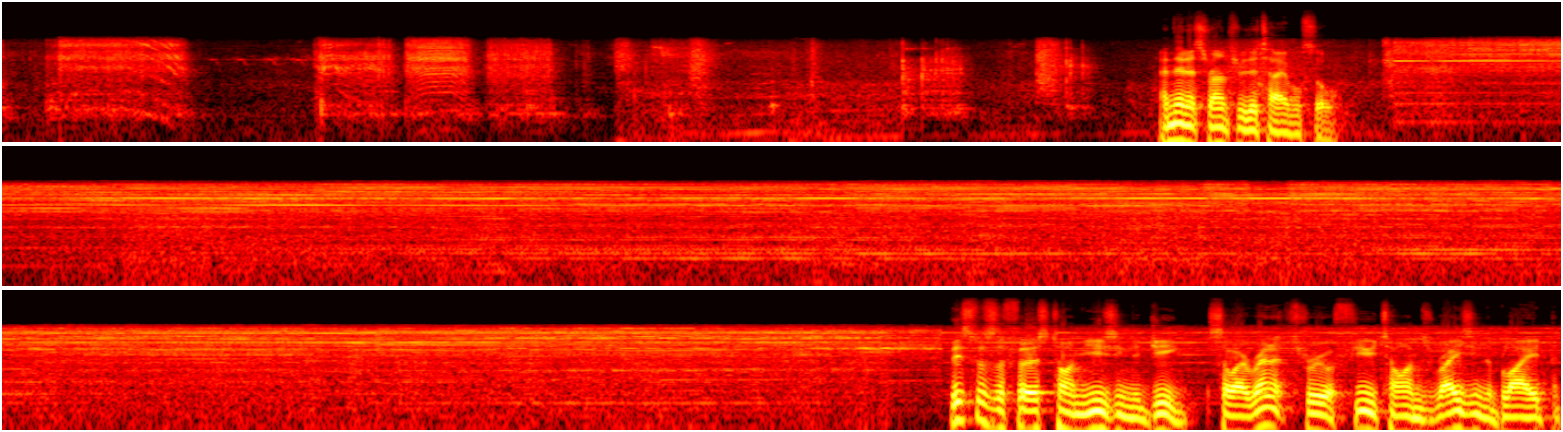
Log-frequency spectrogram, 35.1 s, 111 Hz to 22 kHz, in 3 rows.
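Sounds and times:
table saw cutting wood: 10.4 - 35.0.

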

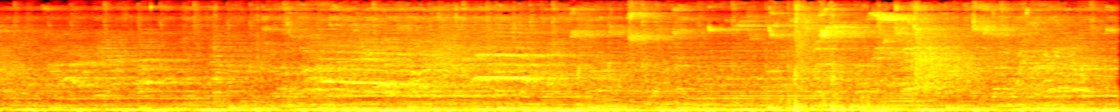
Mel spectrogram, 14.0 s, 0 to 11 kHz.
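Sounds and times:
sneaker squeaks on floor: 3.2 - 3.9, 7.1 - 13.2, 13.8 - 14.0
volleyball hit and bouncing: 9.8 - 10.8, 11.4 - 11.9.

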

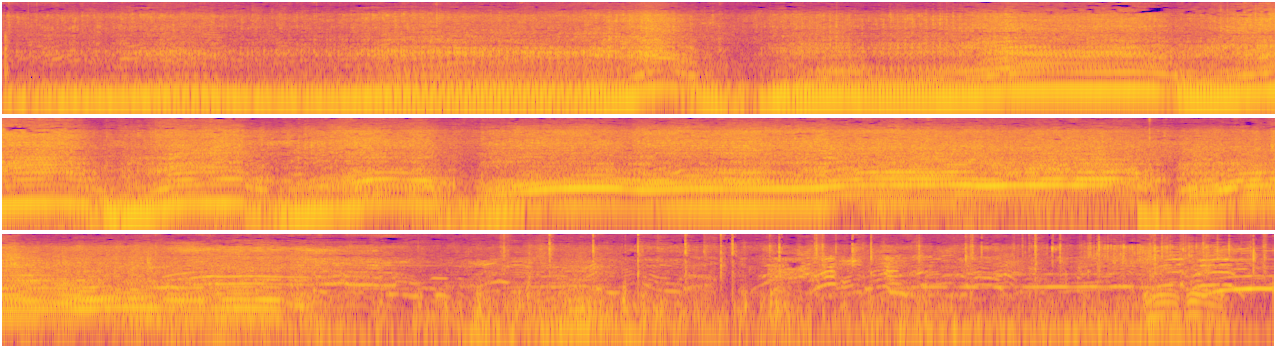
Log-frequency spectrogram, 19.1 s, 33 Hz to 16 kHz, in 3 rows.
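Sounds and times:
buggy engine revving hard: 0.0 - 14.6.

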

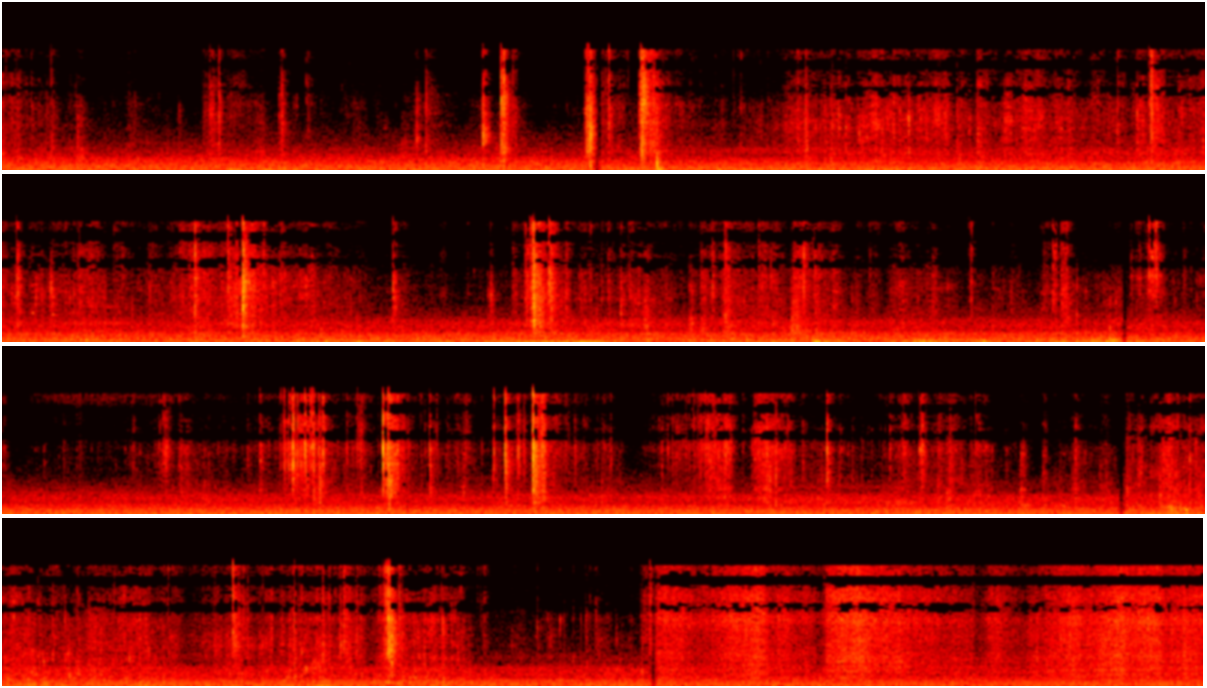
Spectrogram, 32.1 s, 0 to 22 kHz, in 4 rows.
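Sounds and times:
water trickling in a channel: 22.4 - 28.4.

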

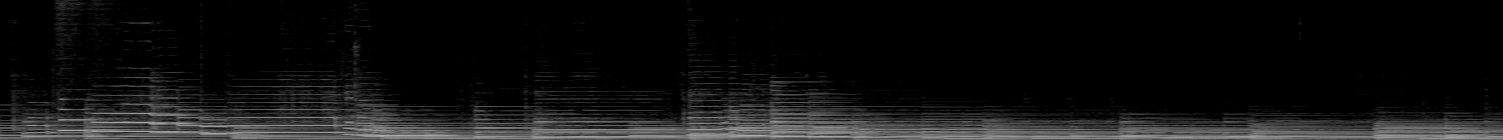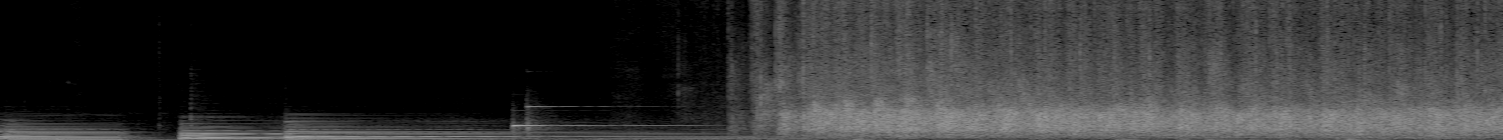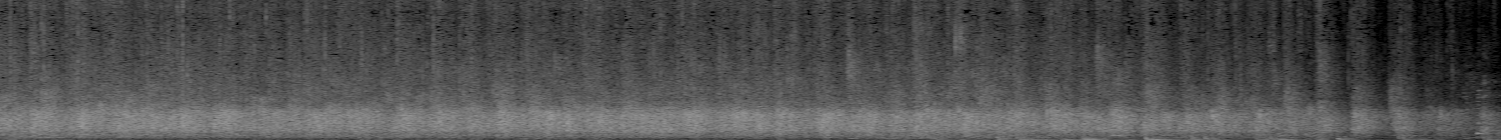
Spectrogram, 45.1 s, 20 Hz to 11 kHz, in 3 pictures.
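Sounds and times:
soprano saxophone and piano chord: 0.2 - 12.3, 16.9 - 22.2
audience applause: 22.3 - 45.0.

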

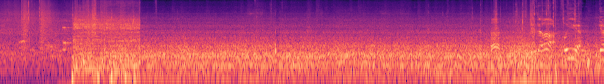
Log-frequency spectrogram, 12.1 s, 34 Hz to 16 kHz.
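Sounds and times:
car engine and tyre rumble: 4.5 - 12.0.

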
